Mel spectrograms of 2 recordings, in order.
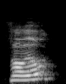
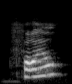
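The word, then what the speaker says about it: phial: Foil? It's not foil. It's vial. Oh, dear me. Yeah, There you go. There you go. pH. Foil. But that's how you spell it. Well, why spell it with a pH?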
